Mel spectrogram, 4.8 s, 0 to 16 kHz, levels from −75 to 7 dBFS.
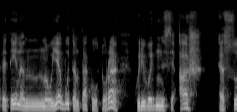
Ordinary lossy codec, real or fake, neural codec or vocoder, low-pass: AAC, 48 kbps; fake; codec, 24 kHz, 3.1 kbps, DualCodec; 10.8 kHz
